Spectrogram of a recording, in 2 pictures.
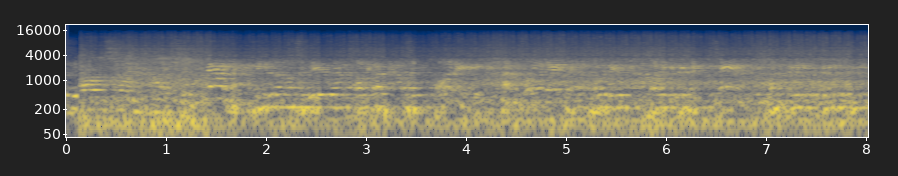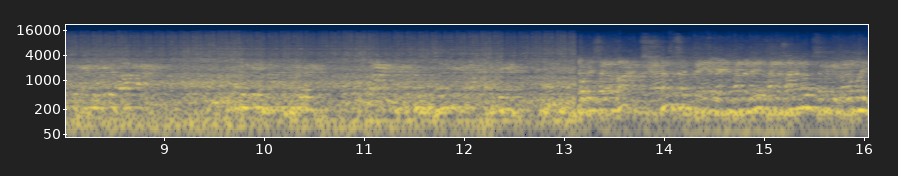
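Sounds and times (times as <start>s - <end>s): auctioneer chanting over loudspeakers: 0.0s - 9.0s
tractor engine running: 0.0s - 16.0s.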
